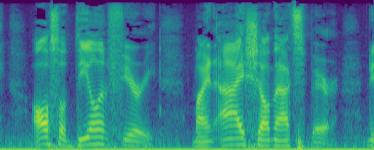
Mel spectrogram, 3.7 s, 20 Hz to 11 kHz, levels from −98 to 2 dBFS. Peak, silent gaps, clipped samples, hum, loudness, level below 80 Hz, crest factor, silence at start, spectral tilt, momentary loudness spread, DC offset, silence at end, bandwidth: 0 dBFS; none; under 0.1%; none; -15 LUFS; -32 dBFS; 18 dB; 0 s; -2.5 dB/octave; 12 LU; 20%; 0 s; 11 kHz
